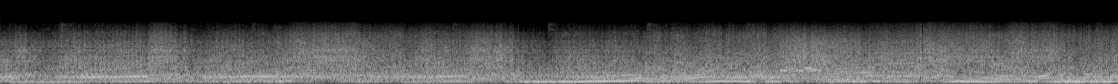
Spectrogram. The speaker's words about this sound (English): the engines are revving yes. up and the tires are screeching as they take off down the road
